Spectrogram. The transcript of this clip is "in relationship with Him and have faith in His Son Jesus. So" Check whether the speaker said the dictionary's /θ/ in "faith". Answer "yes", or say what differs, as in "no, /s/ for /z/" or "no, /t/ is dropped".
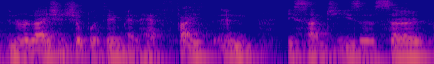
yes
